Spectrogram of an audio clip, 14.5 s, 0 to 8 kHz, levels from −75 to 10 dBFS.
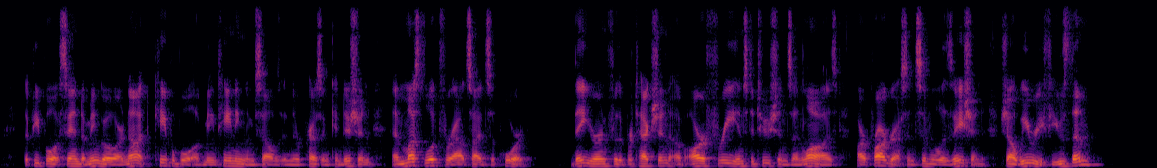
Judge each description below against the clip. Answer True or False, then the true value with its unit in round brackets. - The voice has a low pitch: True (110 Hz)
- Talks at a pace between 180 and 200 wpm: False (165 wpm)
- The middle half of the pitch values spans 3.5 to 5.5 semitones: True (4.4 semitones)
